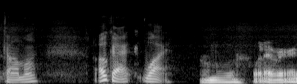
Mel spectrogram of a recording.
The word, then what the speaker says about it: Kamala: Kamala, her name's pronounced Kamala.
